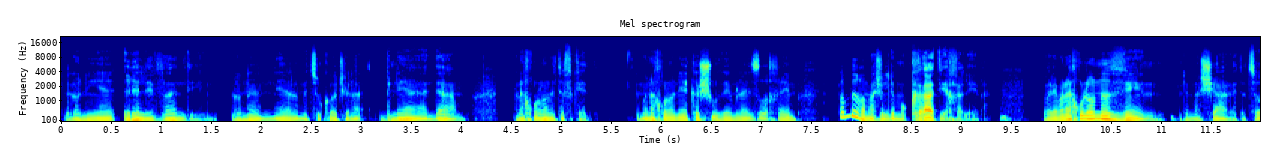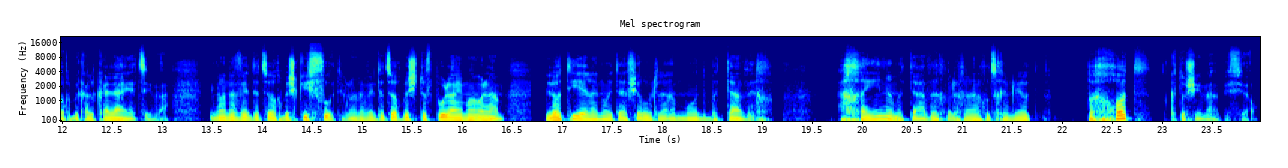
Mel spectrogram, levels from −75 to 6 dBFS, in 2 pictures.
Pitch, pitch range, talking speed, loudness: 100 Hz, 90-115 Hz, 165 wpm, -26 LUFS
